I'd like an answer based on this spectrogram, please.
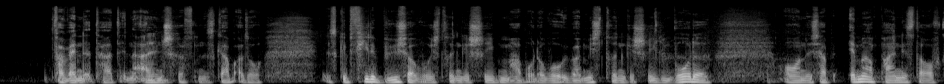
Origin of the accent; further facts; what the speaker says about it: Trier, Rhineland-Palatinate, Germany; Dann hat, mhm, er seine Frau kennengelernt, die war aus Trier, mhm, mein Heimatort.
